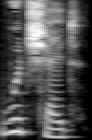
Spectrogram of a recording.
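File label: "woodshed", British English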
